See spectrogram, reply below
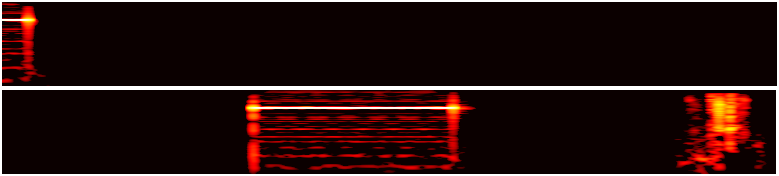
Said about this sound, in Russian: какие-то гудки идут. Все, наверное, отключу.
